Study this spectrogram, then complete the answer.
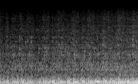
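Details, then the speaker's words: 1976 Ford Bronco original survivor, V8 with electronic ignition, no smoke. A deep, steady low rumble with an even beat and no misses or knocks: a smooth, healthy normal idle. "can't get over this little Bronco even sounds good"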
